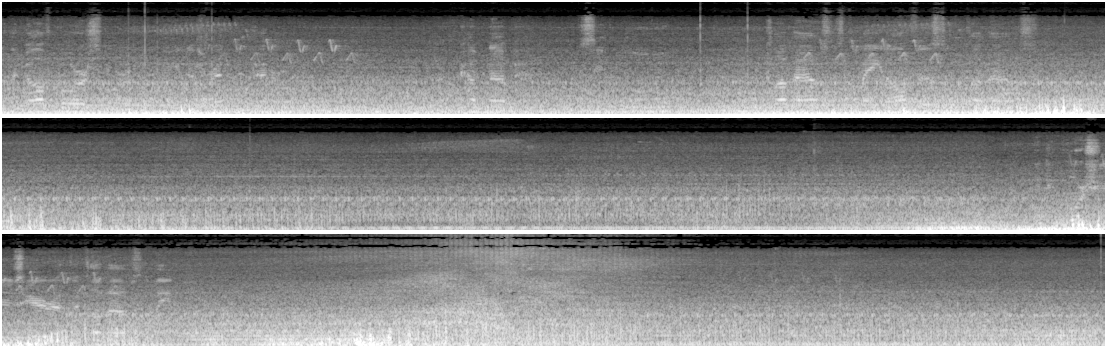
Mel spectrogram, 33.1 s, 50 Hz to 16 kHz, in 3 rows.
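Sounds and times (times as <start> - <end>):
vehicle engine low hum: 0.0 - 33.0.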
